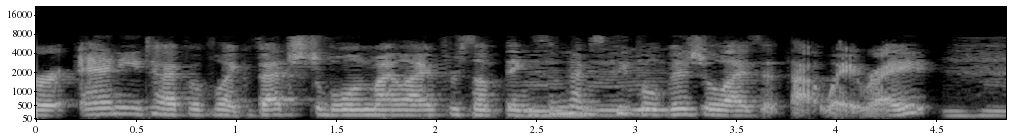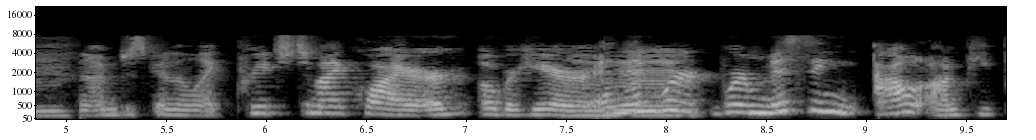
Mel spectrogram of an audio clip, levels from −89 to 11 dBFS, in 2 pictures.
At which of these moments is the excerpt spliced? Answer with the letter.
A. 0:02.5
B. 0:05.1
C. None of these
B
